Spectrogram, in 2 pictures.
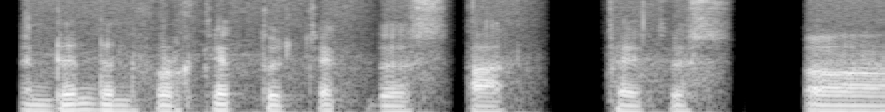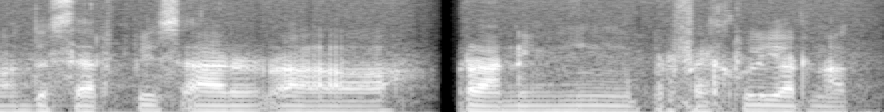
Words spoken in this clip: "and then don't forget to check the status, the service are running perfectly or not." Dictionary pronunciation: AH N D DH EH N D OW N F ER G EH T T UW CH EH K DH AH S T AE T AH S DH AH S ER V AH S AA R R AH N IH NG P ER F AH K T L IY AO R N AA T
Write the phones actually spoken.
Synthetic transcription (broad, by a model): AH N D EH N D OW N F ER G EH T T UW CH EH K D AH S T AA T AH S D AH S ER F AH S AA R R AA N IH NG P ER F AH K T L IY AO R N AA T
